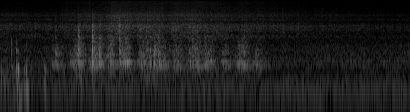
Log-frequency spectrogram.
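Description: Hot dogs sizzling and crackling in a frying pan while being turned with metal tongs, with a couple of sharp knocks at the start and the crackling dying down a little before three seconds in.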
